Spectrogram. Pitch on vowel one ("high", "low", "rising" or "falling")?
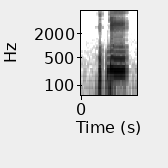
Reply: high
